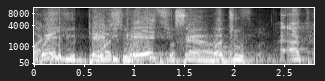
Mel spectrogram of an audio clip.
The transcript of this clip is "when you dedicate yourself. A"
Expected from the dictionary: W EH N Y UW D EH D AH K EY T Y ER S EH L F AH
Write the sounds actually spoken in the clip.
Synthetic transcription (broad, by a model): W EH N Y UW D EH D AH K EY T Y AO S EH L AH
